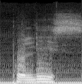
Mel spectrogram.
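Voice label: "police", Nigerian Pidgin, male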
